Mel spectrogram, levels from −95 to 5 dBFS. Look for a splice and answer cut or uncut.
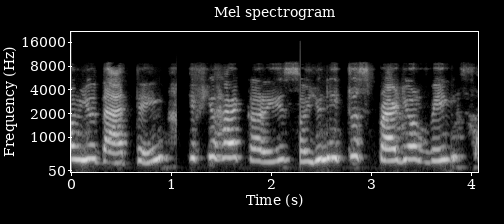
cut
